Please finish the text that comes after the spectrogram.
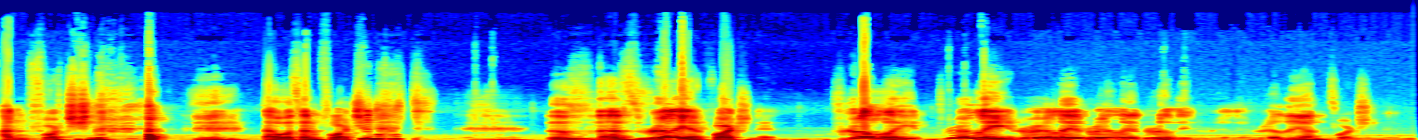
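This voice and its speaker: A man's voice: a little high, background noise. A man doing let's-play commentary and reading game text aloud in an informal, hesitant way. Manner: informal, hesitant, alternates reading narration with reactions. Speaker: gaming video host.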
